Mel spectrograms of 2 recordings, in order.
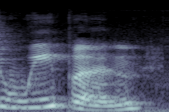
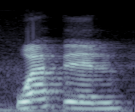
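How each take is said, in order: First: The first vowel is a long 'ee' sound. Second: The first vowel is a short 'eh' sound. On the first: The speaker calls it wrong. "it's pronounced weepon" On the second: The speaker calls it right. "it's definitely pronounced weapon"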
